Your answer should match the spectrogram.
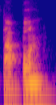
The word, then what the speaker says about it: tapón: Tenemos esta palabra que es tapón. Obviamente es una palabra aguda.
